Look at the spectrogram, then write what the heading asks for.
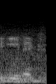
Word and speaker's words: Enoch: earth if it'll lead me to Edwin and Enoch. I read a book. The reason I know it's pronounced Enoch is I read a book and it was spelt the same way, and his name was pronounced Enoch in the audiobook.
